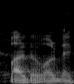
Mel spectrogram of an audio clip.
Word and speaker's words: Parker Walbeck: Parker Walbeck Yes, I pronounced it right.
